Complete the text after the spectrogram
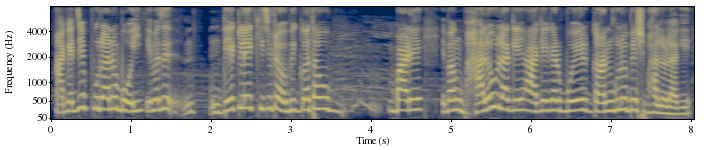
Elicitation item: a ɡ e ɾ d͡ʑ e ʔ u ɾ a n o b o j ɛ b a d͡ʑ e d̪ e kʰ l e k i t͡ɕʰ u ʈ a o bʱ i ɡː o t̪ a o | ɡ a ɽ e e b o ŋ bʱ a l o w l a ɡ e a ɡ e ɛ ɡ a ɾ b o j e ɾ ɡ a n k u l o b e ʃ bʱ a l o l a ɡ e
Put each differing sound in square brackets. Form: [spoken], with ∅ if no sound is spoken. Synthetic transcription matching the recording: a ɡ e ɾ d͡ʑ e [p] u ɾ a n o b o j [e] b a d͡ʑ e d̪ e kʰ l e k i t͡ɕʰ u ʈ a o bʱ i ɡː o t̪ a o | [b] a ɽ e e b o ŋ bʱ a l o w l a ɡ e a ɡ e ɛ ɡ a ɾ b o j e ɾ ɡ a n [ɡ] u l o b e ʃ bʱ a l o l a ɡ e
